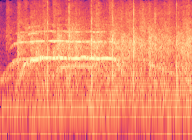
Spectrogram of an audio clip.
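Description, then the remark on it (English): A crowd applauds as a vote, in a dense, steady patter of claps, with a rising, high whoop or whistle held over the first half before the clapping carries on alone. “Applause if you would rather have the date told to you right before you go to sleep.”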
